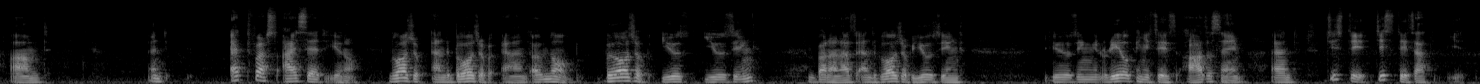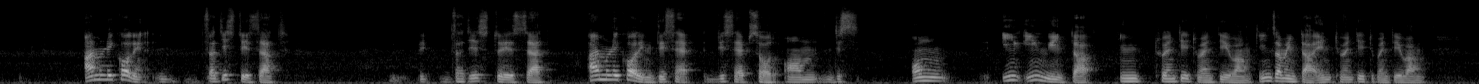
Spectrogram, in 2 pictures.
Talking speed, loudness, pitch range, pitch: 125 wpm, -33 LUFS, 100-130 Hz, 110 Hz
